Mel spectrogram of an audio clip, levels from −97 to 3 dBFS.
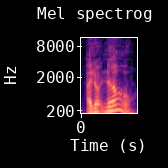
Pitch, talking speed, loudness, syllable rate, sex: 160 Hz, 255 wpm, -15 LUFS, 5.2 syllables/s, male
